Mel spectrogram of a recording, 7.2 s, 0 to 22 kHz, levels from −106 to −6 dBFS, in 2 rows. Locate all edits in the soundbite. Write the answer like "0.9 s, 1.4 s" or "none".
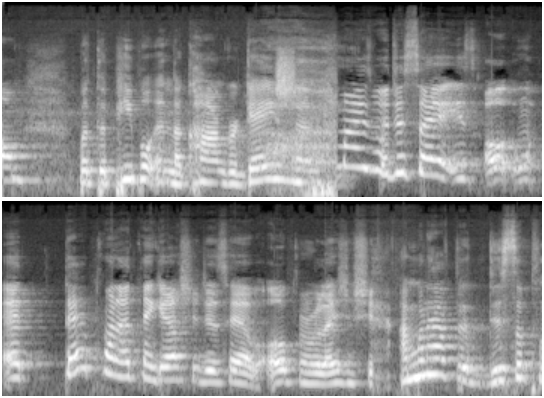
2.2 s, 6.0 s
